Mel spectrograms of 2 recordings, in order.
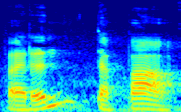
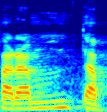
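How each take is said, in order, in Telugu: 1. 'ta' ముందున్న నాసికం n లా వినిపిస్తుంది. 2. 'ta' ముందున్న నాసికం m లా వినిపిస్తుంది. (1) "తాగుణింతం అంటే అన్ రావాలి" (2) "పరం తప కాదండి"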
